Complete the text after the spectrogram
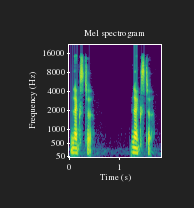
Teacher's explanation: make one t sound in the phrase next to next to think of dropping the first t sound and connecting the two words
